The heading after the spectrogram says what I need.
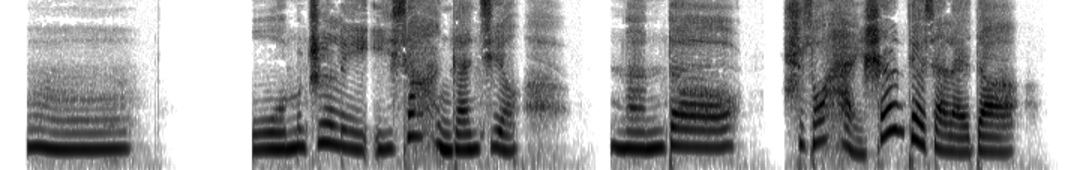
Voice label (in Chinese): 美少女善良单纯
